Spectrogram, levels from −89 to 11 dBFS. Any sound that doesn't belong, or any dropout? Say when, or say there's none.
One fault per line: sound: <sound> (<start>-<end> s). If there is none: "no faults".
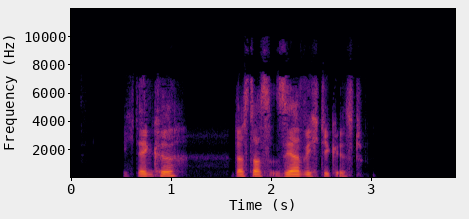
no faults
